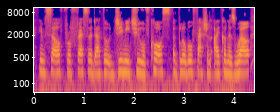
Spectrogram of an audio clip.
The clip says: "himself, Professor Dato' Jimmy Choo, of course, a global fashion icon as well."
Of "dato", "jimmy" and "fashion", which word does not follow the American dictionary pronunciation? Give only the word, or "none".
none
